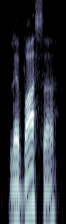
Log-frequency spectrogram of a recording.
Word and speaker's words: Le Vasa: But with our brother that came up with Levasa, right? Am I saying that right? – Yes, sir.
